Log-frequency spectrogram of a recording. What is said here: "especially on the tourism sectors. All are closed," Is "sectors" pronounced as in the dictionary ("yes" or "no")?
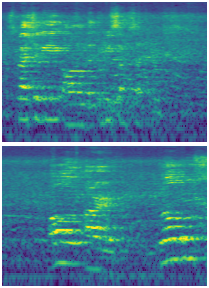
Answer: no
